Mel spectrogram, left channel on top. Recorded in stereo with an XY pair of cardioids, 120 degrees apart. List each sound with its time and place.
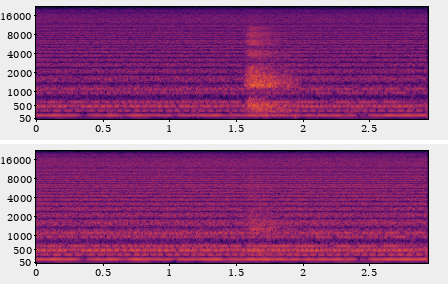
0.0 s a drone: 25° right
1.6 s breathing: 60° left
